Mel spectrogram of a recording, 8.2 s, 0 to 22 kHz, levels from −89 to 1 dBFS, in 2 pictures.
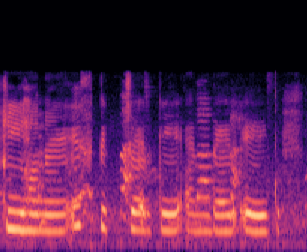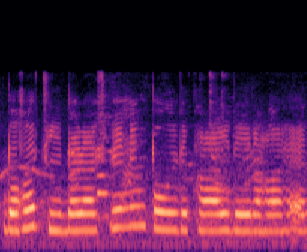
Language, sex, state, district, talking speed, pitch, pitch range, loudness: Hindi, female, Bihar, Kaimur, 115 wpm, 250 Hz, 245-270 Hz, -17 LUFS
